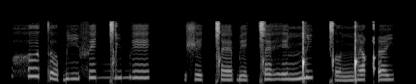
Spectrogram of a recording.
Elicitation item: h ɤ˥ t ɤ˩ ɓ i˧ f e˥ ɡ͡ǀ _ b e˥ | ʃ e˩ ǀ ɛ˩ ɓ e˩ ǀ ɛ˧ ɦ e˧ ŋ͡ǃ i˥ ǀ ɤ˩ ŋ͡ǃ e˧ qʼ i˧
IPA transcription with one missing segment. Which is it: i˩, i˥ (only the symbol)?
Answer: i˥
